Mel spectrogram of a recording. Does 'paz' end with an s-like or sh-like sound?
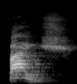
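sh-like. The word ends with a sh-like sound. This is how it is said in Rio de Janeiro. "Som de X"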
